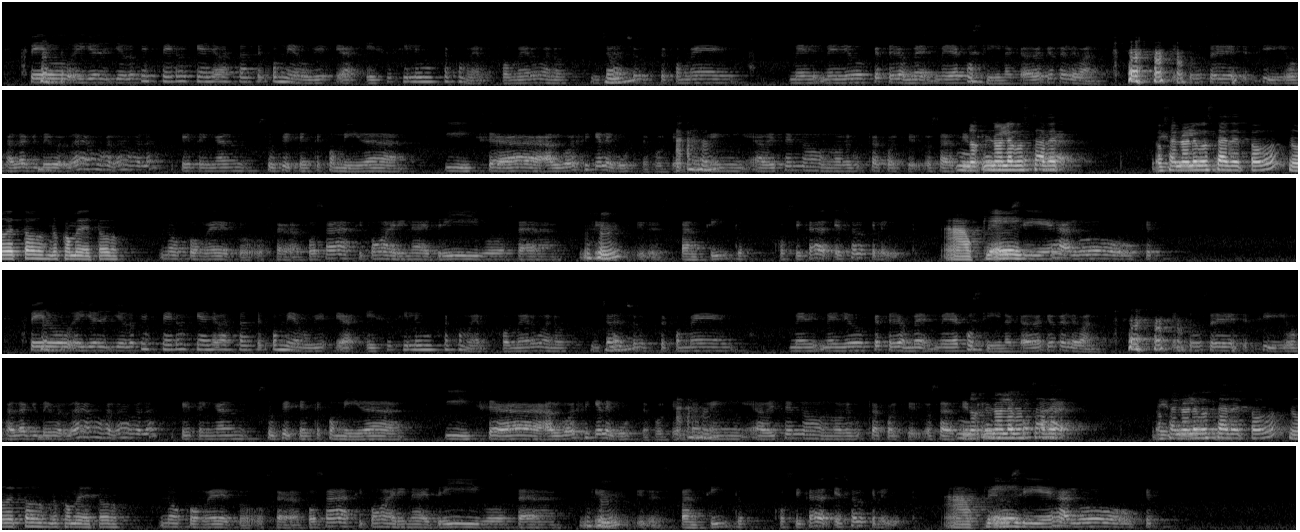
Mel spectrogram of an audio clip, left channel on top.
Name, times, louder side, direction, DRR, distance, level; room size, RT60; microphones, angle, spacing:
voice 1, 0.3-7.4 7.9-11.0 11.7-17.0 17.4-23.7 24.5-25.3 27.5-33.4 33.7-34.9 35.8-37.5, right 1 dB, 5° right, 6 dB, 0.4 m, -36 dB
voice 2, 11.3-11.8 19.7-20.1 22.5-23.5 24.5-27.1 31.7-32.1 35.3-36.1, left 6 dB, 85° left, 7 dB, 0.3 m, -25 dB
12.0 x 4.8 x 5.8 m, 0.81 s
head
